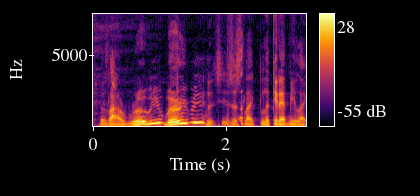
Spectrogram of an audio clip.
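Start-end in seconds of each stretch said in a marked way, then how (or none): 0.4-1.7 mock stuffed-mouth talk, very high, very loud. Retelling a wedding proposal, acting out speaking with a mouth full of food. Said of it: "it would have fell out of my mouth because it was so full".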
